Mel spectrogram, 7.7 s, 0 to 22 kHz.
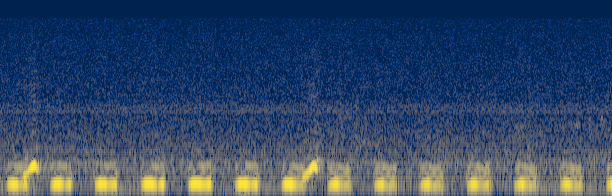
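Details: A great grey owl pair visits its nest snag during late afternoon, 18:58 MDT, seen by a remote nest camera; a long, even string of deep hoots about twice a second, with two rising whoops early on.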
